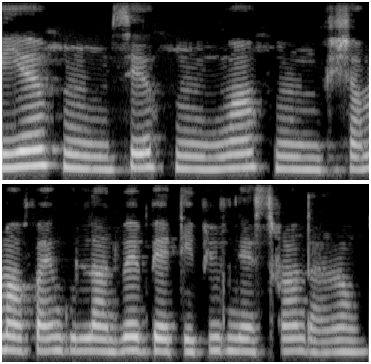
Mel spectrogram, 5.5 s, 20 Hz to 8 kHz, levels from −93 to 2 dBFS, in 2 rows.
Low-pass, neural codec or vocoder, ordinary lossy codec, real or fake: none; none; none; real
